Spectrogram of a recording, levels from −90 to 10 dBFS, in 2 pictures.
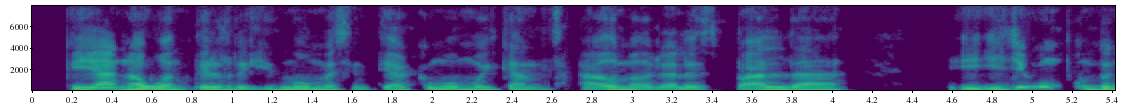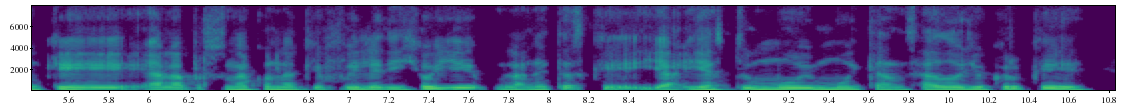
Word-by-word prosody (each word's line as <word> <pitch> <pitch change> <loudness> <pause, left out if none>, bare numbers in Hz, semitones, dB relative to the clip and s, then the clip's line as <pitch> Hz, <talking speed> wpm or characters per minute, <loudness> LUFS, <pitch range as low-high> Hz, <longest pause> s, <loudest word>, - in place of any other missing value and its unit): que 130 -3 +1
ya 120 0 +3
no 135 - +2
aguanté 135 -3 +3
el 135 - +3
ritmo. 140 +4 -1
Me 130 -2 0
sentía 130 +1 -5
como 145 0 -2
muy 130 0 0
cansado. 125 0 -3
Me 125 -2 +3
dolía 115 0 -2
la 120 - 0
espalda. 125 +1 0 0.5
Y 135 -1 -2
y - - +1
llegó 125 0 -1
un 130 - -8
punto 150 0 0
en 150 - 0
que 120 -5 +1
a 115 - 0
la 110 -1 -1
persona 135 0 -2
con 135 0 0
la 125 - +2
que 120 -2 -6
fui 125 +1 -1
le 125 -1 +2
dije: 125 +4 0
"Oye, 170 +4 +4
la 125 - -3
neta 140 +5 -2
es 170 - -11
que - - -5
ya 125 +1 0
ya 135 0 +3
estoy 135 +4 -1
muy, 155 +2 +4
muy 155 -1 +1
cansado. 125 -1 0
Yo 130 +1 +2
creo 145 +2 -1
que 140 -3 +2
130 Hz, 250 wpm, -24 LUFS, 125-140 Hz, 0.5 s, Oye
